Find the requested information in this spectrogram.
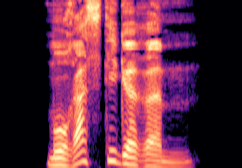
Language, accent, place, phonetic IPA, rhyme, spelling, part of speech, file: German, Germany, Berlin, [moˈʁastɪɡəʁəm], -astɪɡəʁəm, morastigerem, adjective, De-morastigerem.ogg
- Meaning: strong dative masculine/neuter singular comparative degree of morastig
